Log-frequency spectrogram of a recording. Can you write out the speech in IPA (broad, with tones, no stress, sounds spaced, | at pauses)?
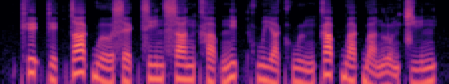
kʰ e˥˩ ʔ k e˨˩ k̚ t aː˥˩ k̚ w ɤː˩˦ s ɛː˨˩ k̚ s i˧ n s a˧ n kʰ a˨˩ p̚ n i˦˥ t̚ kʰ w i˨˩ a̯ kʰ w ɯ˩˦ ŋ k a˥˩ p̚ w a˦˥ k̚ w a˩˦ n l o˩˦ n t͡ɕ i˦˥ n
